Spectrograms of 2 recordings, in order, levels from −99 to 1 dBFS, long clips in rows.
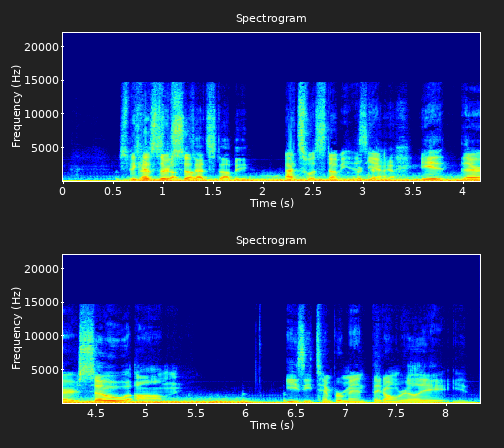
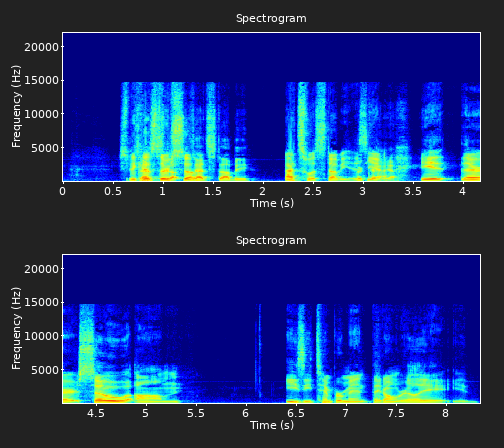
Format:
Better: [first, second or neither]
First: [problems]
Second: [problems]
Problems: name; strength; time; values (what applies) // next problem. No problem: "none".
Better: second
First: low rumble; noticeable; throughout; 10 dB below the speech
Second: none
